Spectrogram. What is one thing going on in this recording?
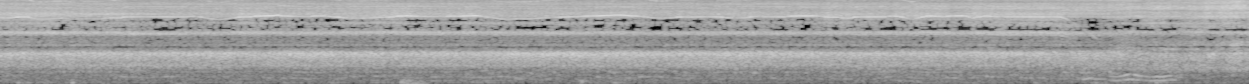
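A dental suction tube hisses and gurgles steadily.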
